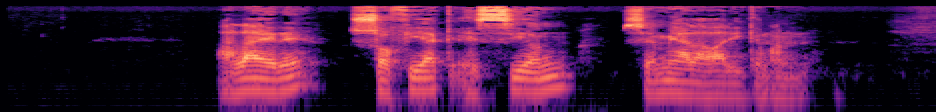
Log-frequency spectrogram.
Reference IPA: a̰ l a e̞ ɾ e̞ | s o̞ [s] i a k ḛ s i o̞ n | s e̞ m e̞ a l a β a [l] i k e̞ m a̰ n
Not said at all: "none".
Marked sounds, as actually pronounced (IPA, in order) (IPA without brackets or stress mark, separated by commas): f, ɾ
